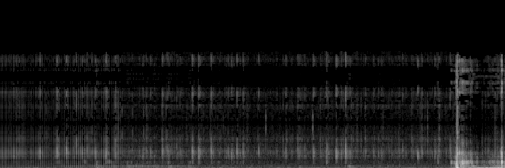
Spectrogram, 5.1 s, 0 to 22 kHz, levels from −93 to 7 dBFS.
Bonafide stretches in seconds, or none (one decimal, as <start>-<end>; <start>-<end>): 1.2-5.1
